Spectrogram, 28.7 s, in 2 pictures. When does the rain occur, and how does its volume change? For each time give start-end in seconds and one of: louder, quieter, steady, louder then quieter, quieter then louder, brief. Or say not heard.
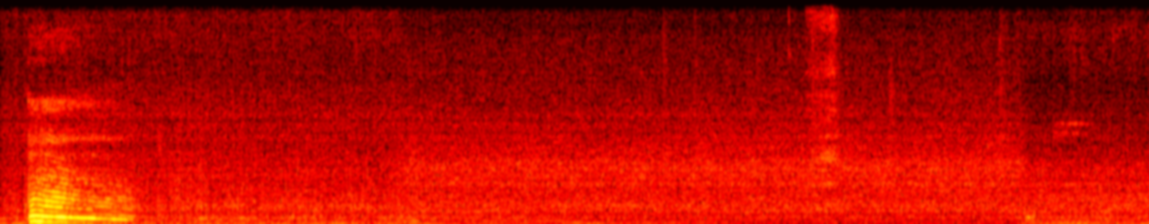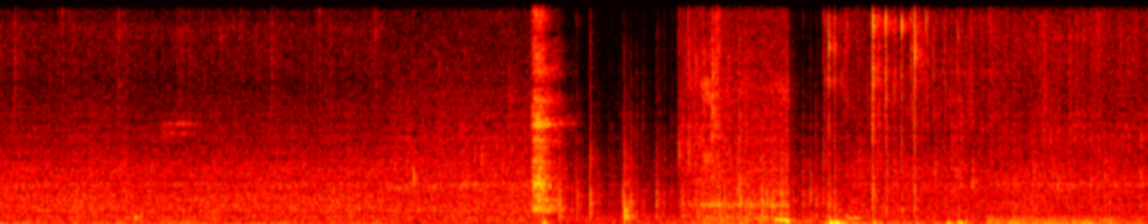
0.0-28.6 steady.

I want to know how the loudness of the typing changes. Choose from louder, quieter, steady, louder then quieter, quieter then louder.
louder then quieter.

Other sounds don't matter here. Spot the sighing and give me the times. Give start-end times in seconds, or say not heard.
0.3-1.7, 9.8-10.5, 21.0-21.4.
